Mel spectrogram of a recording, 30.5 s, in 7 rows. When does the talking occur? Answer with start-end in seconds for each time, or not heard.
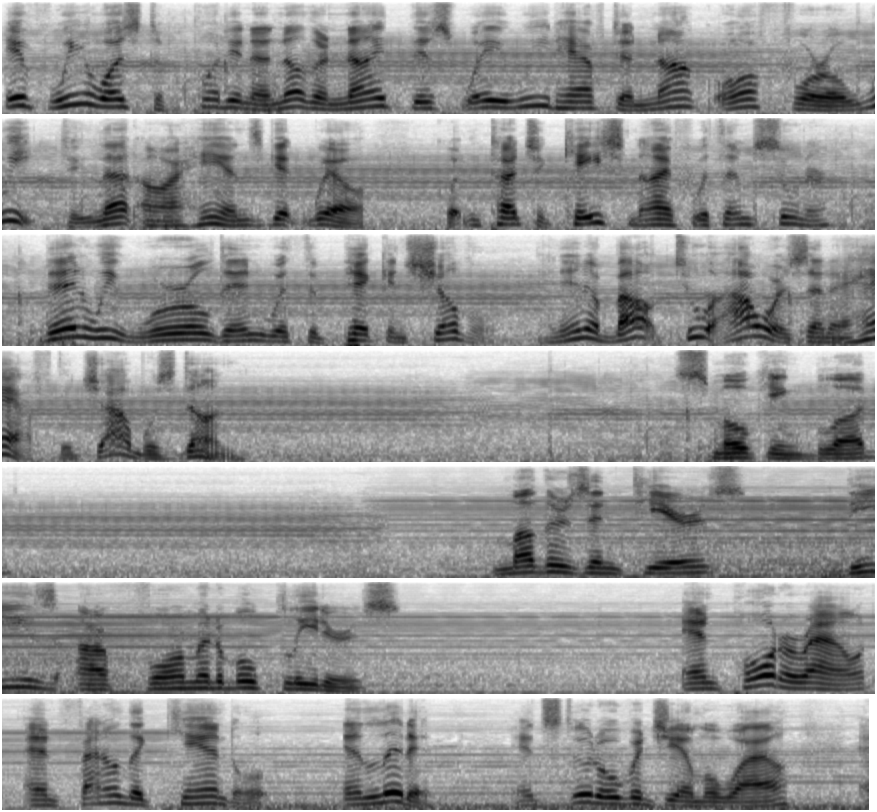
0.0-14.3, 16.4-17.5, 19.9-23.8, 25.2-30.4.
